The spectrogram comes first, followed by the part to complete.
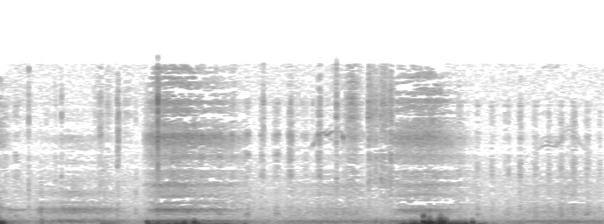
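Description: A coin scraping the scratch-off coating of a paper scratch-card ticket, in two short bursts of quick strokes, about a second and a half in and again around four seconds.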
